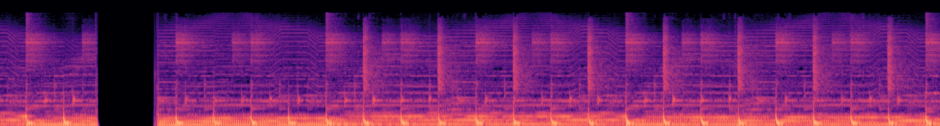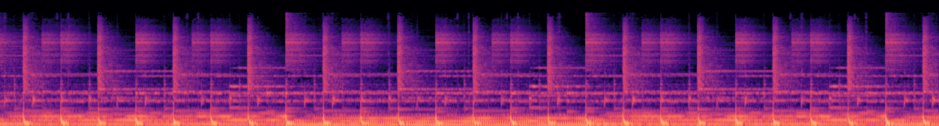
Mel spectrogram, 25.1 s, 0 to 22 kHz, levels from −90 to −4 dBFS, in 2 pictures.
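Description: At 1.28 s the cable gets pulled and plugged in while live: a pop, roughly 0.79 s of near silence, then a quick 36 ms blast of 50 Hz mains buzz as the tip touches first, and another pop as the sound returns around 2.12 s.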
